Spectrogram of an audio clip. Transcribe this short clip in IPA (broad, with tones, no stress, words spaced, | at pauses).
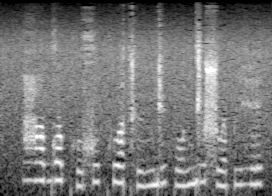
ɦɑ˥ɡʷɑ˥ kʷʰɑ˩xʷʉ˥kʷʰɑ˥tʰʉ˩ ndy˧˥po˩˧ndi˥ sʷæ˧pi˧˥ɦe˥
